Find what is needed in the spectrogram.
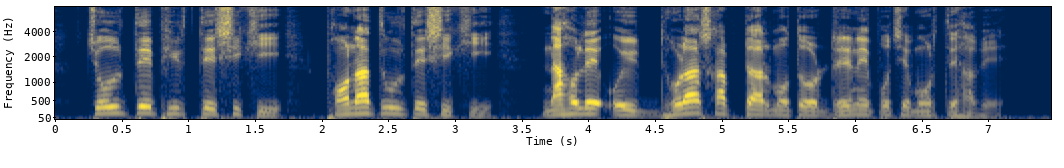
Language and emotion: Bengali, neutral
